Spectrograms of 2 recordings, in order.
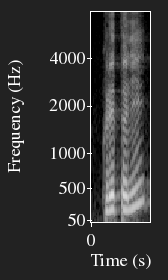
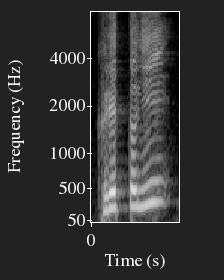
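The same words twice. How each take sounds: First: 그랬더니 said briskly and loud, ending in a rise; quick rising cue. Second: 그랬더니 stretched slowly, high and loud; drawn-out emphasis. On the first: Preacher quickly cues the next point, loud with a rise. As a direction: toss off 그랬더니 fast with an upward lilt. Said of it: "quicker repeat, rising". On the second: Preacher stretches 그랬더니 to build suspense, high and loud. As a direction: hold 그랬더니 out long and strong, pitched well up. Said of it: "drawn-out preaching emphasis". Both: Shown as a demonstration.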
